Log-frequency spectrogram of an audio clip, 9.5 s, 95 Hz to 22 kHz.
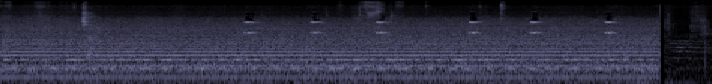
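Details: Steady machine hum with about six faint, sharp clicks, roughly one a second, as a laser hair removal device fires at setting 5 during a repeat treatment session; quiet room noise follows.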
